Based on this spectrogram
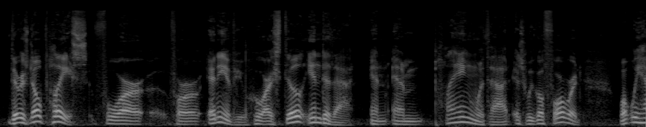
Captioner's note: none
